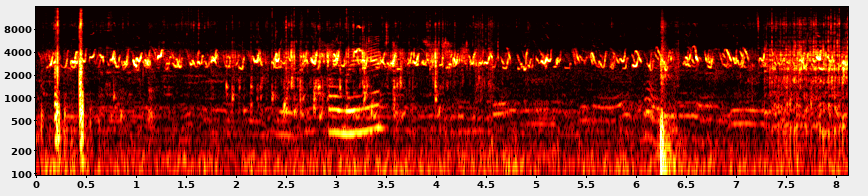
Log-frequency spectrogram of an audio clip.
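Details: Colourful baby chickens (desi chicks) chirping together: a dense, continuous chorus of high, rapid peeps from many chicks, with a few lower tonal sounds and brief knocks in the background.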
